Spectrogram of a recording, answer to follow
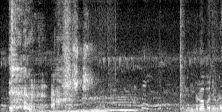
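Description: A cow mooing once: a low call about two seconds long that rises in pitch and ends abruptly, just after a short noisy burst.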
